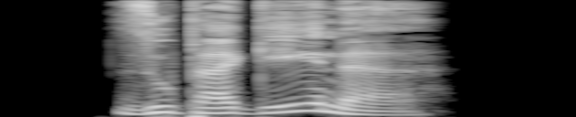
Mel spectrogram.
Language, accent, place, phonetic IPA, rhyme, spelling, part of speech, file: German, Germany, Berlin, [zupɐˈɡeːnə], -eːnə, supergene, adjective, De-supergene.ogg
- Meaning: inflection of supergen: 1. strong/mixed nominative/accusative feminine singular 2. strong nominative/accusative plural 3. weak nominative all-gender singular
